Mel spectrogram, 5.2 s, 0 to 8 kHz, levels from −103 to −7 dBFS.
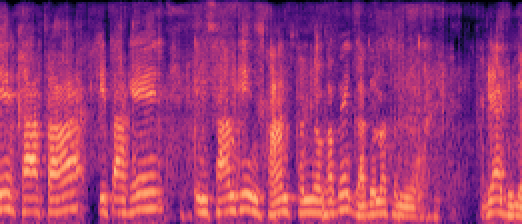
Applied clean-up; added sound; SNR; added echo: neural mask model Resemble Enhance denoiser.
